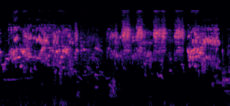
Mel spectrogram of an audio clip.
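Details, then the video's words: Budgerigars chirp in a bright, dense twittering warble, pausing briefly in the middle before a run of sharp squeaky notes. "Budgies Chirping Sounds"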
